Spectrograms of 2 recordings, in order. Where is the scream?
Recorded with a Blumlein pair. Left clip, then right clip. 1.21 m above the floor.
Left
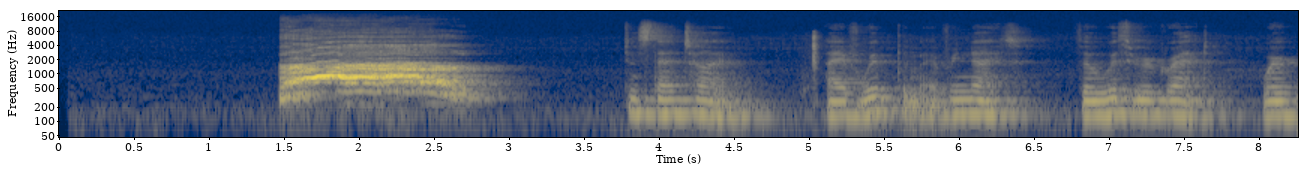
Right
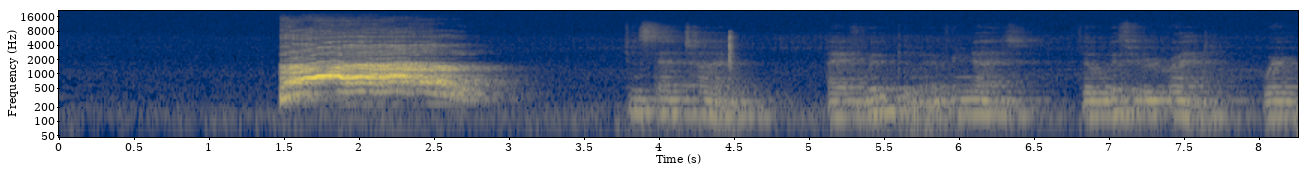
Straight ahead, 1.6 m; by 2.8 s 10° left, 2.5 m.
